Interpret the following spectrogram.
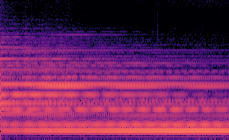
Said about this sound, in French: Pile sur le gong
